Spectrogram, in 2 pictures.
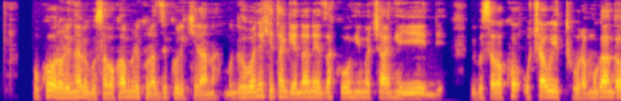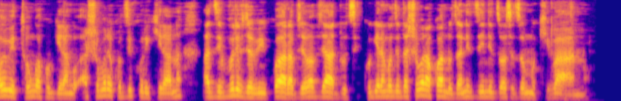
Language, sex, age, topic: Rundi, male, 25-35, agriculture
